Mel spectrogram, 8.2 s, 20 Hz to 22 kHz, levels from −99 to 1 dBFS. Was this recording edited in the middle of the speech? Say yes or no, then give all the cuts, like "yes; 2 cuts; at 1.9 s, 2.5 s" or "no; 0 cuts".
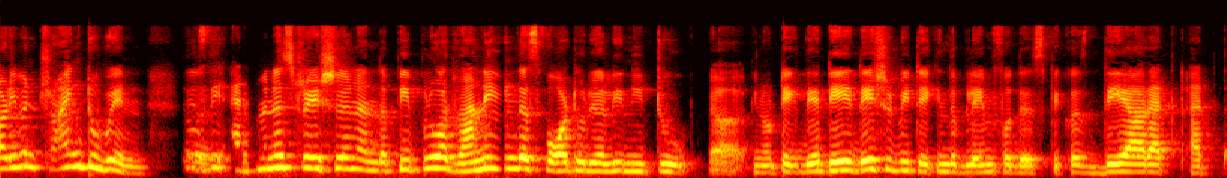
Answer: yes; 1 cut; at 1.3 s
